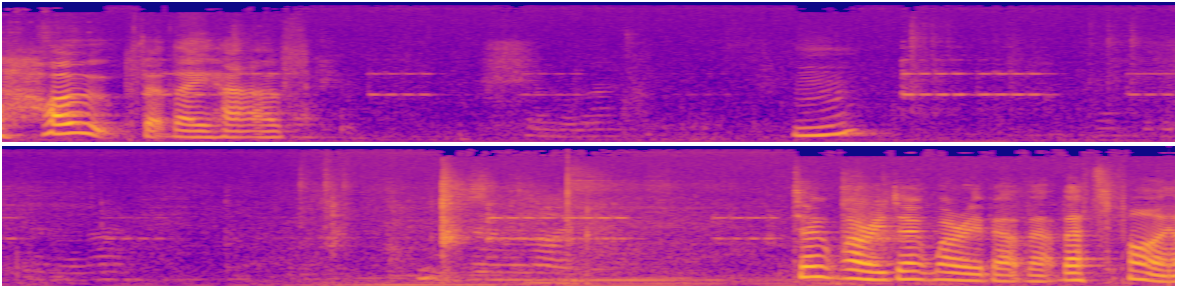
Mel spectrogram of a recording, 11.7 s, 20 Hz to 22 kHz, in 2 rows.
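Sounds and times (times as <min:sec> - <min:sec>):
speech: 0:00.0 - 0:01.7, 0:04.0 - 0:04.4, 0:09.9 - 0:11.7
electronic medication reminder alarm beeping: 0:01.8 - 0:03.2, 0:04.5 - 0:06.8, 0:08.2 - 0:10.2.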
